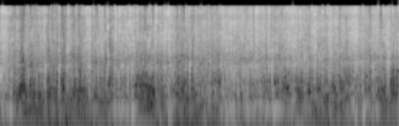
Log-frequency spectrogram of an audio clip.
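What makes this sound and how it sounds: A strip of clear, hollow, inflated plastic air pillow packaging resting on a table is pressed and crinkled with the fingertips of both hands. The result is a dense, steady stream of bright crinkling and sharp crackling with little low end, each crackle dying away almost instantly.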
